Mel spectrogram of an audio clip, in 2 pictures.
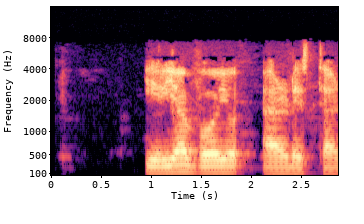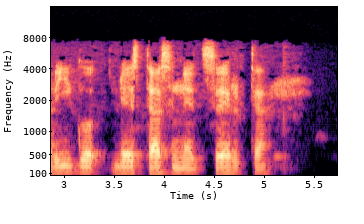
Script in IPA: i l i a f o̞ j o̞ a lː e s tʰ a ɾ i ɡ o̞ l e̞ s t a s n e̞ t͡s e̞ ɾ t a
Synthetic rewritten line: i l i a v o̞ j o̞ a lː e s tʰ a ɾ i ɡ o̞ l e̞ s t a s n e̞ t͡s e̞ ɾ t a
